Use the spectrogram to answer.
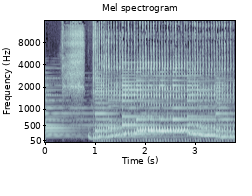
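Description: A motorboat lip trill vocal exercise adding the octave: a buzzing, rapidly pulsing voiced trill that climbs smoothly to a higher held pitch, sustains it, then glides back down.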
